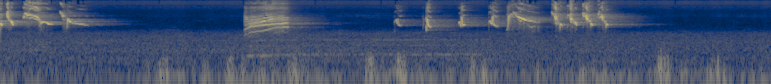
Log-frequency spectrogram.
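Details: Grey-crowned goldfinch twittering, then a pause and one long sweeping note, followed by a rapid chattering run. Faint low hum and thuds are in the background.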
